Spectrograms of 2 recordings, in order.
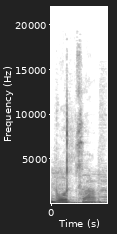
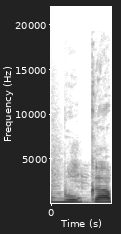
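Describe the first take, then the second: First: The middle consonant is a ts sound. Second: The middle consonant is a hard k sound. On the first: The speaker calls it right. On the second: The speaker calls it wrong.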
